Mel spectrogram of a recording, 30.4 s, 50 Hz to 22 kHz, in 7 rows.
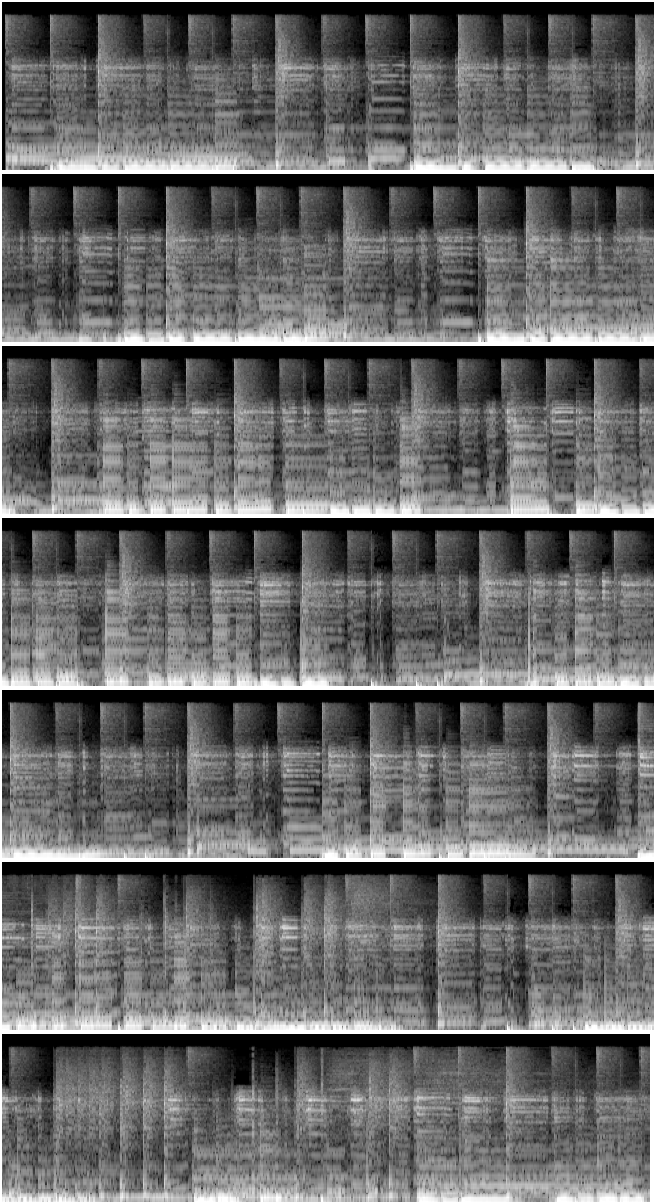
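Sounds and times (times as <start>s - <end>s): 
funk bass solo: 0.0s - 30.3s.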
